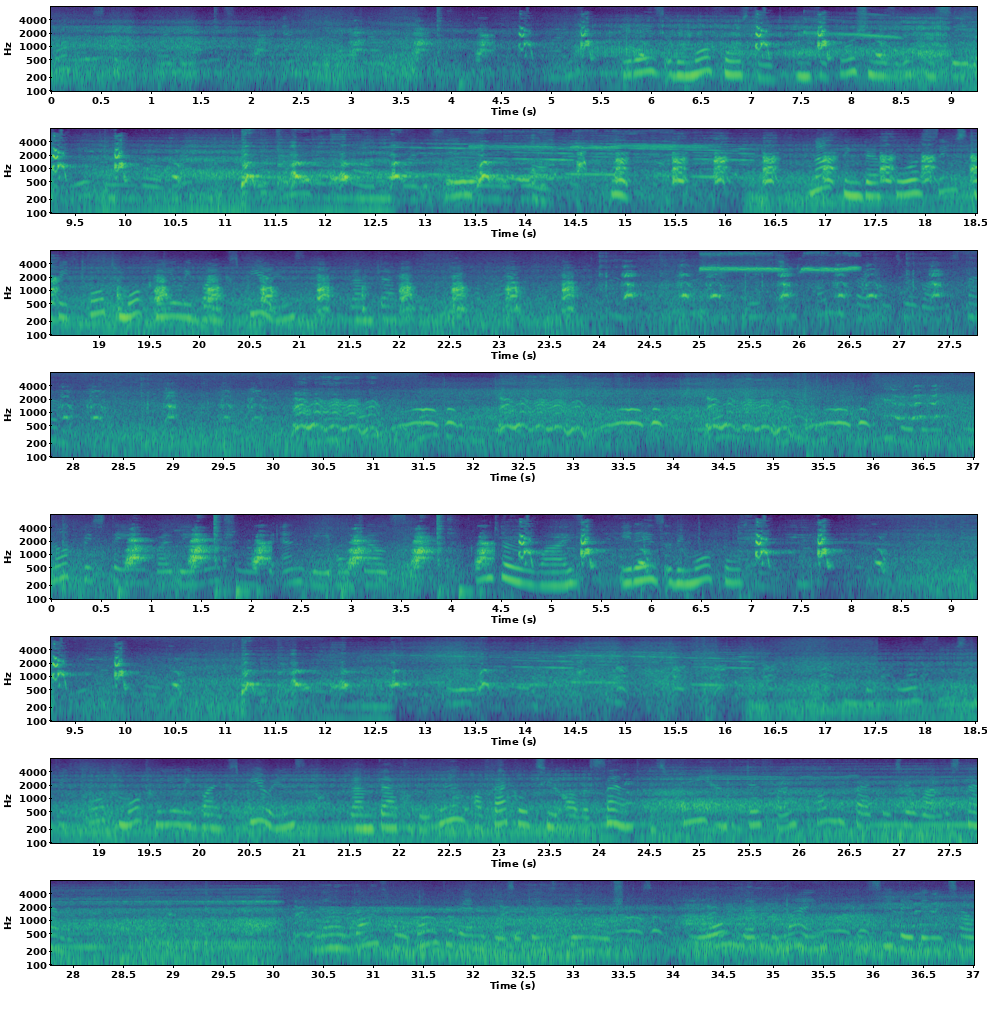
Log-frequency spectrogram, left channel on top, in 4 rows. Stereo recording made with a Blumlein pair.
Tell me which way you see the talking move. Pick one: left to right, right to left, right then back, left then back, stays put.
left then back.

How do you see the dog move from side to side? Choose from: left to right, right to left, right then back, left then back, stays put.
right to left.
